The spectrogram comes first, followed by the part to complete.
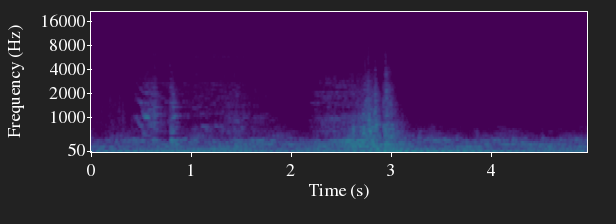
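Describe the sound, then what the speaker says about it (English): In the video game Return to Grace, a manual floor winch cranks open a heavy sliding door: low steady rumble under clanking mechanical scrapes, swelling into a loud grinding slide near the end. "Working the winch will open the door."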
